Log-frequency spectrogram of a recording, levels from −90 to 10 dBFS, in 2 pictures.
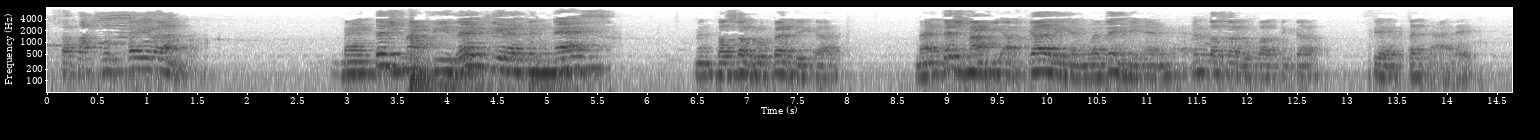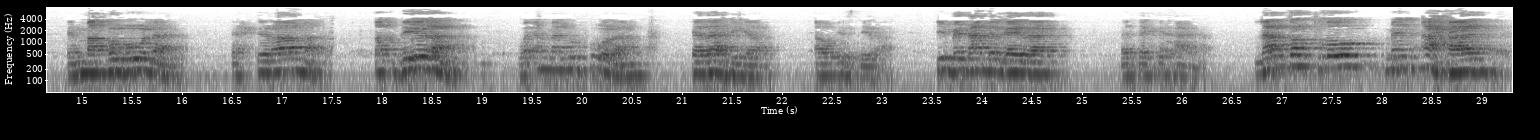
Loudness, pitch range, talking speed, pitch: -20 LUFS, 135-180 Hz, 75 wpm, 150 Hz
